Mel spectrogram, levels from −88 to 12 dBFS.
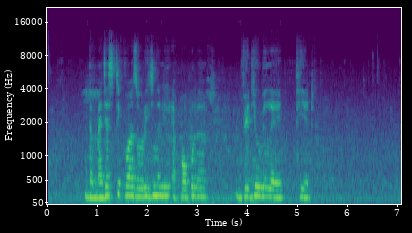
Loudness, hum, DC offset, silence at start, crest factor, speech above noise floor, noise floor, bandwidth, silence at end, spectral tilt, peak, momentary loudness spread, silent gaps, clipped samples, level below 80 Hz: -15 LUFS; none; under 0.1%; 0.05 s; 14 dB; 27 dB; -41 dBFS; 9.6 kHz; 1.35 s; -7 dB/octave; -2 dBFS; 15 LU; none; under 0.1%; -44 dBFS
